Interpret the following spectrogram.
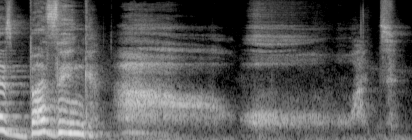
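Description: A woman's voiced cry falling in pitch, then breathy gasps and exhalations: her reaction to having just pierced her own earlobe with a piercing gun.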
